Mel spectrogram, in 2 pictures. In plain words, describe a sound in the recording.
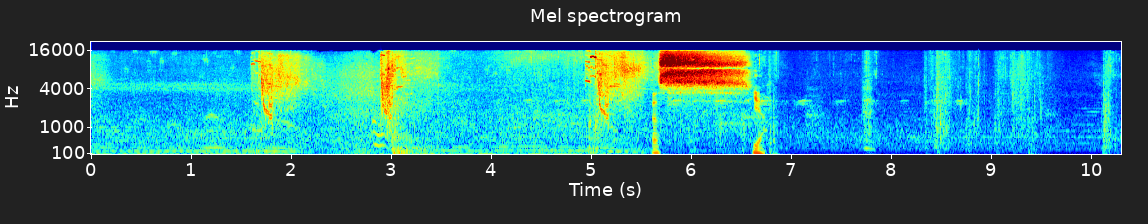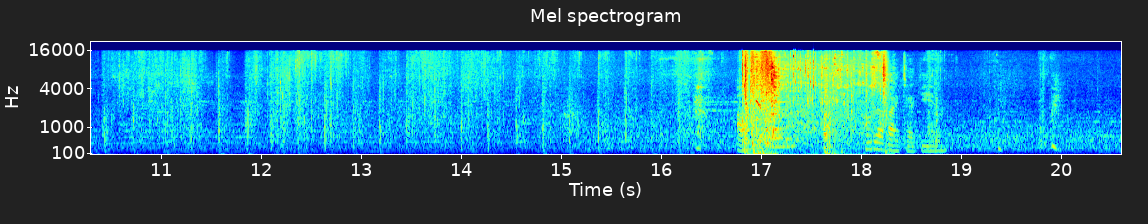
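Leaves and undergrowth rustle as someone pushes through dense plants.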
